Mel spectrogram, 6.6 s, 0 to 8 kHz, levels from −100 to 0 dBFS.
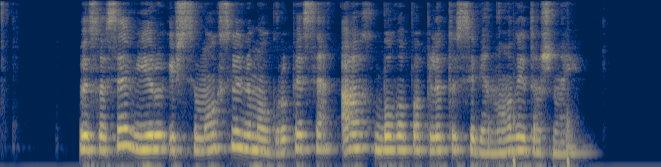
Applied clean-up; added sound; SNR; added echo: none; Whoosh, swoosh, swish; 16 dB; reverberation time 0.2 s.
